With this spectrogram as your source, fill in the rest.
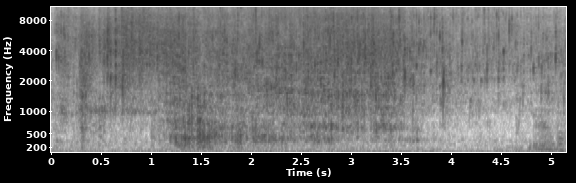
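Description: Engine coolant from a Chevy Impala pours out of a pulled hose into a catch can, a steady close rushing and splashing of liquid throughout.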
